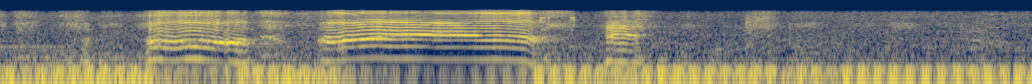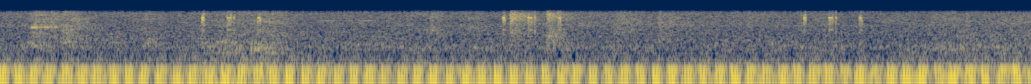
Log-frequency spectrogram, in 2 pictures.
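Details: Baby's brief cry, a few wailing bursts over steady engine hum in a vehicle, then only vehicle noise.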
